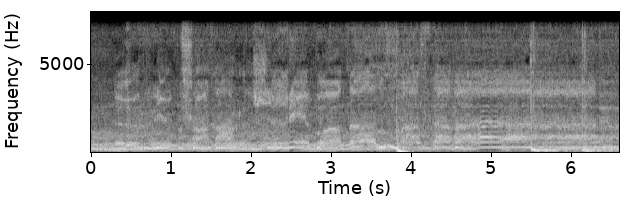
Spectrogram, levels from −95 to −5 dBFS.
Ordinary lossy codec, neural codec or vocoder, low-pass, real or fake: none; codec, 16 kHz, 16 kbps, FunCodec, trained on LibriTTS, 50 frames a second; 7.2 kHz; fake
